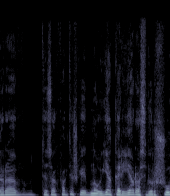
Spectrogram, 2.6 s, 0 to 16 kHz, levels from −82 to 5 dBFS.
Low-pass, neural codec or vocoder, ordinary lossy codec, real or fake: 14.4 kHz; none; MP3, 96 kbps; real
